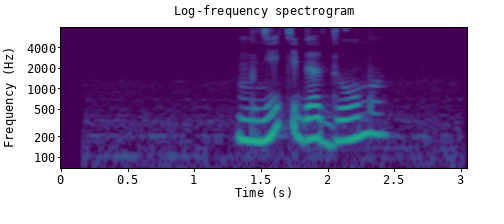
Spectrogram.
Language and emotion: Russian, positive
